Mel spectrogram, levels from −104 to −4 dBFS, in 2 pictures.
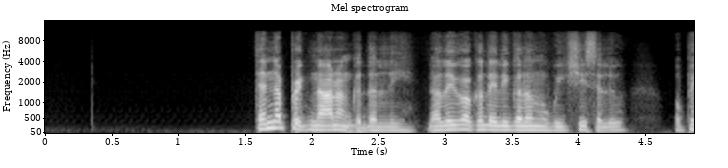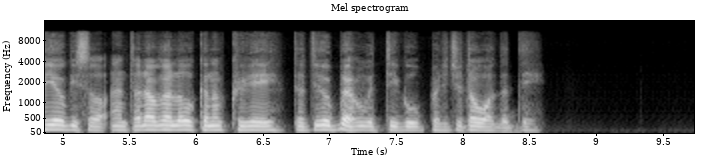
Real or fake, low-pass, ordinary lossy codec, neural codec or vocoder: fake; 10.8 kHz; none; codec, 16 kHz in and 24 kHz out, 0.4 kbps, LongCat-Audio-Codec, two codebook decoder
